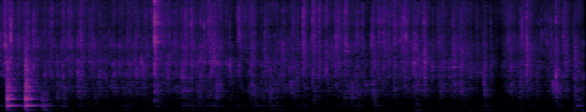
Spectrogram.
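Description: Wire whisk beating thick ricotta cream in a stainless steel bowl: fast, steady clicking of the wires against the bowl, a few louder knocks right at the start, over a low steady hum.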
